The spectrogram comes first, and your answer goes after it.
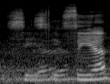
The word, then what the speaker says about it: Sia: by sia is that how you say it see ya yes she wrote that song yeah but it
